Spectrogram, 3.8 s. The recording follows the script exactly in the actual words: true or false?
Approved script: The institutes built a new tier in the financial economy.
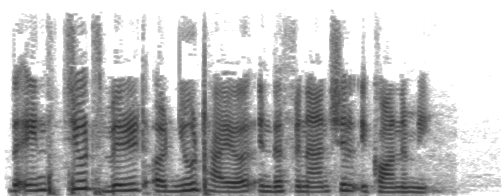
true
